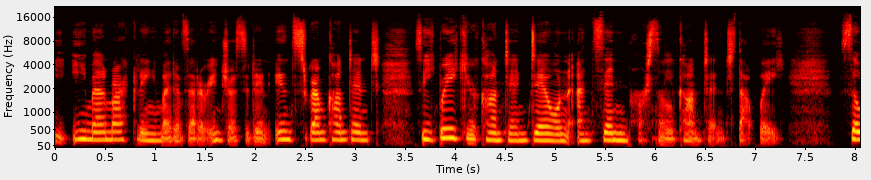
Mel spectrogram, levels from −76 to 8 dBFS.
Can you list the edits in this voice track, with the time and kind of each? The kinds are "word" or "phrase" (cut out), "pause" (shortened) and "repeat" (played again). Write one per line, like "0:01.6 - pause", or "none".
0:01.3 - phrase
0:02.1 - word
0:03.8 - word
0:05.7 - word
